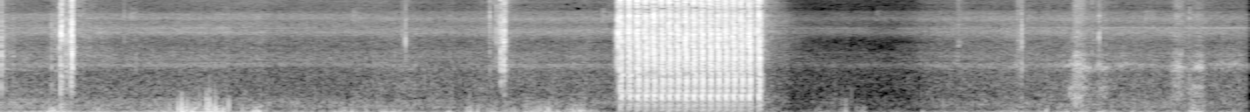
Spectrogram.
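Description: A loud burst of rapid full-auto gunfire lasting about a second from a gun that runs away on full auto, with a few sharp isolated cracks before it and low rumbling noise throughout; the gun's hammer broke during these bursts.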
